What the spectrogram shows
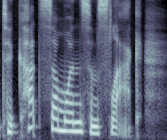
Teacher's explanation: In fast speech, the T in cut is typically held completely silent. >> So, you do not release a sharp burst of air after cut.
